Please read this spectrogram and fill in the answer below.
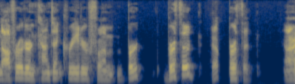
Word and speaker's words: Berthoud: Joining me today is Kerry Garrison, a seasoned off-roader and content creator from Berthoud?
